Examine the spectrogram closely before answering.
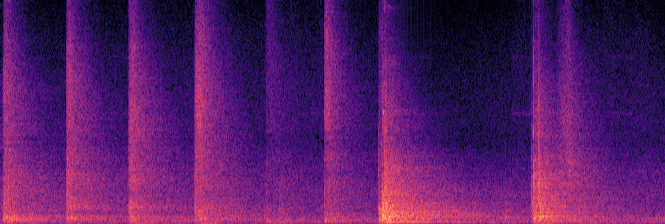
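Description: Footsteps climb stairs, echoing in a stairwell.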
